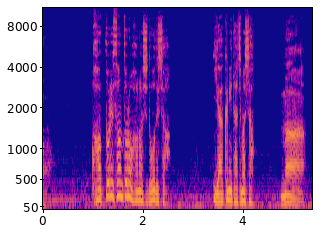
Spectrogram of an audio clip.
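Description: A young man speaks inquisitively.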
